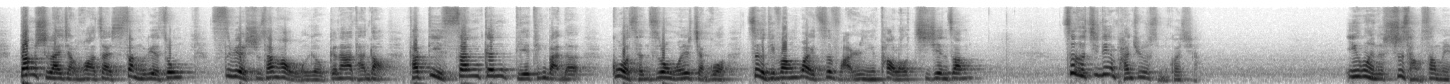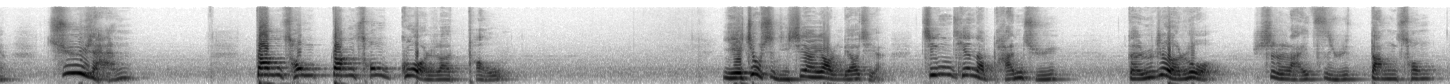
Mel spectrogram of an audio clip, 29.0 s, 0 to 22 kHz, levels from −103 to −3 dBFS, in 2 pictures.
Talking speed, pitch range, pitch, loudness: 215 characters per minute, 175-285 Hz, 210 Hz, -18 LUFS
